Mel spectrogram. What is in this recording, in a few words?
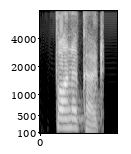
"phonecard", Indian; Dictionary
